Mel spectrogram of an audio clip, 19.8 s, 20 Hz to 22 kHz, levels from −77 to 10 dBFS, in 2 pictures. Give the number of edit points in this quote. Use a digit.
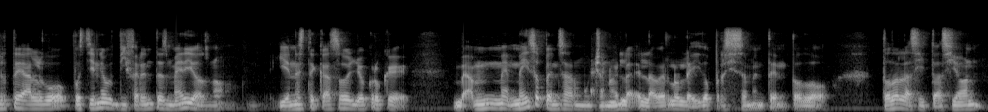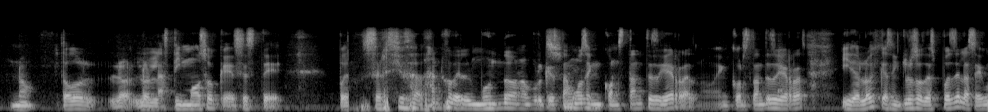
1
